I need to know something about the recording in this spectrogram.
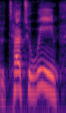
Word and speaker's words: Tatooine: It's actually, you mispronounced it. It's Tatooine.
